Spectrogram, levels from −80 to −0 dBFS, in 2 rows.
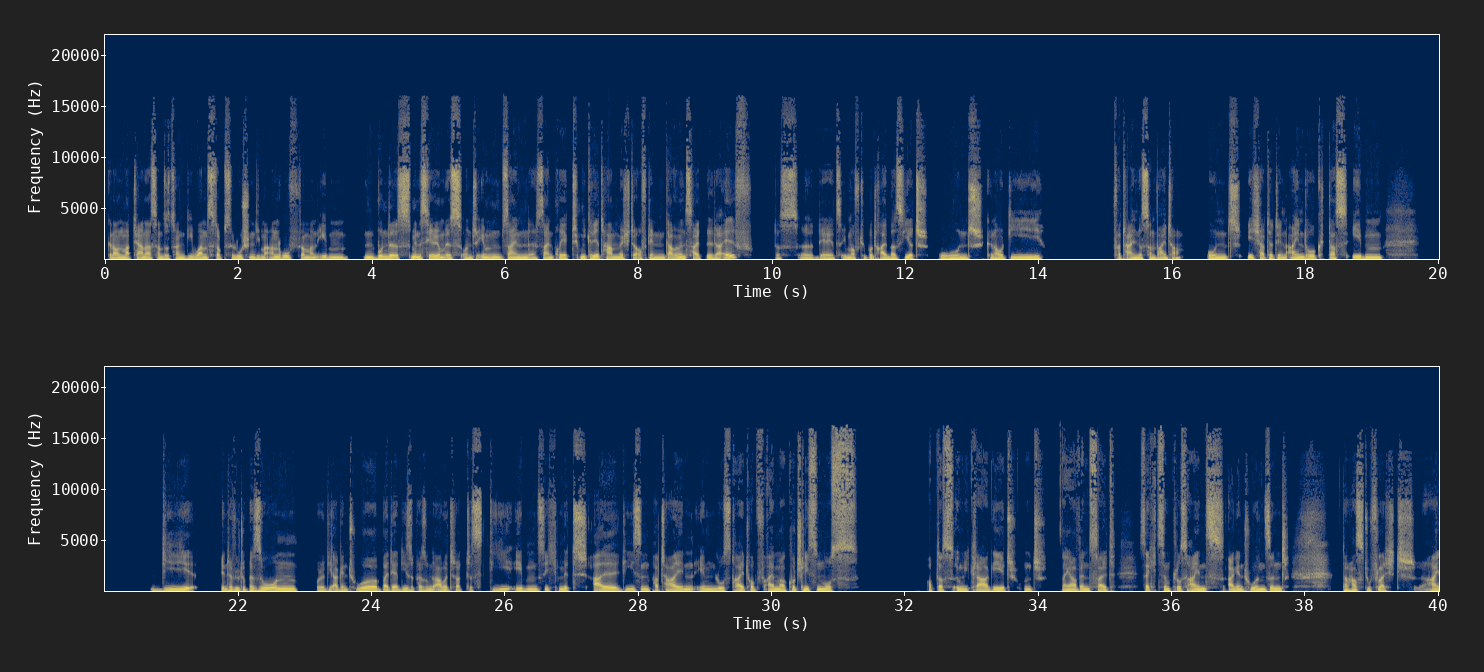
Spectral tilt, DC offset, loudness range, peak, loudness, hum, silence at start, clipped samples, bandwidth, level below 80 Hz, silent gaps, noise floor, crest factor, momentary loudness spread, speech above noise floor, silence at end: -5.5 dB/octave; under 0.1%; 3 LU; -2 dBFS; -16 LUFS; none; 0.05 s; under 0.1%; 17 kHz; -44 dBFS; 3.72-3.78 s, 9.82-10.02 s, 12.42-12.47 s, 14.16-15.06 s, 16.25-16.33 s, 19.76-20.62 s, 21.52-21.72 s, 22.97-23.13 s; -85 dBFS; 14 dB; 8 LU; 69 dB; 0 s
